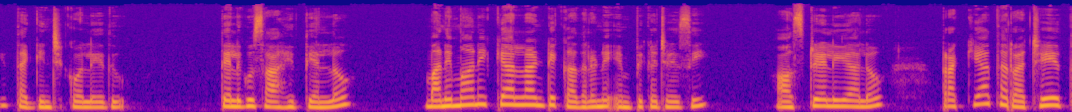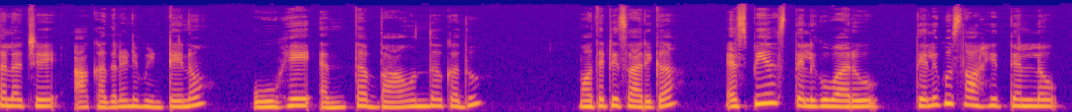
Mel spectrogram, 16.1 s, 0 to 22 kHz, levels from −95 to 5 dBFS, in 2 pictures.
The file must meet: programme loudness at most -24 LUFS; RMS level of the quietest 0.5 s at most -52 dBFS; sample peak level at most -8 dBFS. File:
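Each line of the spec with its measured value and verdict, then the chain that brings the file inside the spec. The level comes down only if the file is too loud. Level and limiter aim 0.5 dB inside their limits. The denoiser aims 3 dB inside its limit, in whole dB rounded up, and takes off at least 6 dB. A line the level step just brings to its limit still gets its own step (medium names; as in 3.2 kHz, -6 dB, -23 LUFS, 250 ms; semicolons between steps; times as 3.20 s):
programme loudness -18.0 LUFS: fail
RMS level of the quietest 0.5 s -57 dBFS: pass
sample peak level -4.5 dBFS: fail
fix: trim -6.5 dB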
